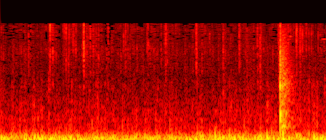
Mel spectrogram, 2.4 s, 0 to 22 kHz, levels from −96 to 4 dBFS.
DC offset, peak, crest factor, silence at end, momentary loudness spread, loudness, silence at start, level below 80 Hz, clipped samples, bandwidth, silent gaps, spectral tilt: under 0.1%; -6 dBFS; 22 dB; 0 s; 8 LU; -32 LUFS; 0 s; -32 dBFS; under 0.1%; 11.5 kHz; none; -5 dB/octave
